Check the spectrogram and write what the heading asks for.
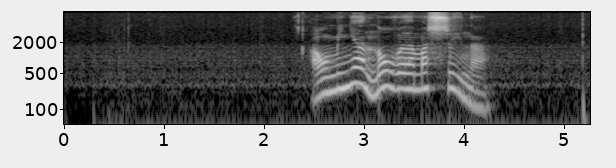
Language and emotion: Russian, positive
